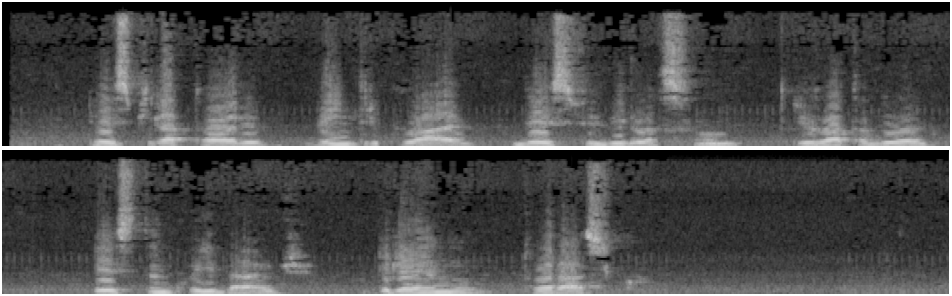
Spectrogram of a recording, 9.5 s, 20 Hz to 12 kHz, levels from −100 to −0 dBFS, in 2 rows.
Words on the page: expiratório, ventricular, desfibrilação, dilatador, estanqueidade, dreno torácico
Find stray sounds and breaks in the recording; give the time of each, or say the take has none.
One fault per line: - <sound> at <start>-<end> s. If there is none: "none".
none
